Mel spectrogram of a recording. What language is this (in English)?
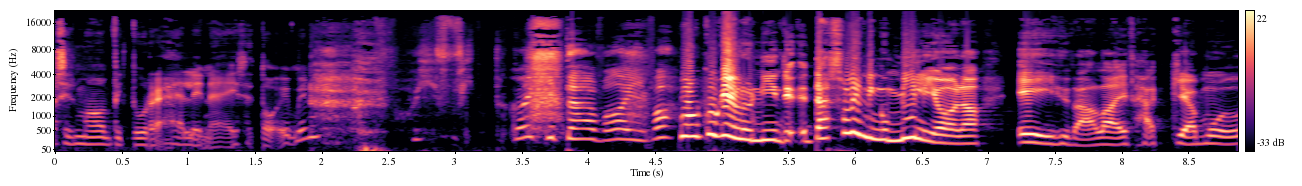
Finnish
